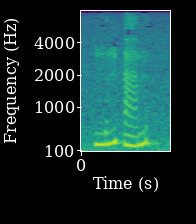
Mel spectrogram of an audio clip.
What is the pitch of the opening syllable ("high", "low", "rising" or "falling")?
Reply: rising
